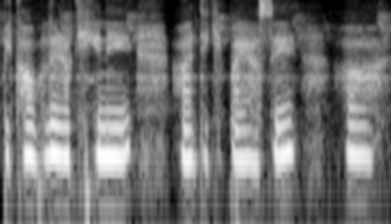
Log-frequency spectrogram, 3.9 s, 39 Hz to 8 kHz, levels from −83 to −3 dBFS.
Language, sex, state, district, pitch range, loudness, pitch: Nagamese, female, Nagaland, Dimapur, 185-210 Hz, -15 LUFS, 200 Hz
